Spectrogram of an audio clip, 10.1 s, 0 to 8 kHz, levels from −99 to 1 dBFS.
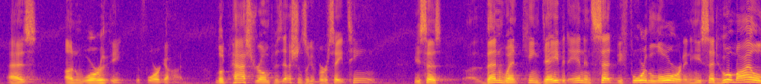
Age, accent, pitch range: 40-59, American, 140-185 Hz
